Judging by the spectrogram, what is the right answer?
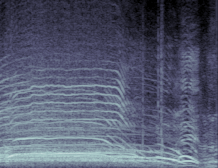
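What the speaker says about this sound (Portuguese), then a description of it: "Quem gostou das rimas do Eneli do Pre, faz muito barulho" A crowd at a Brazilian student rap battle cheers, whoops and shouts loudly and continuously, with high sustained yells that break up and fade near the end.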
